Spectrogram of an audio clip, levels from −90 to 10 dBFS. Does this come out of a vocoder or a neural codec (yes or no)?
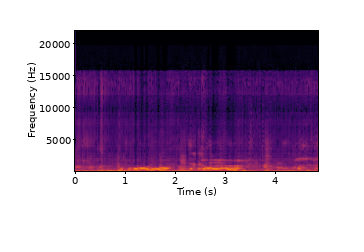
yes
